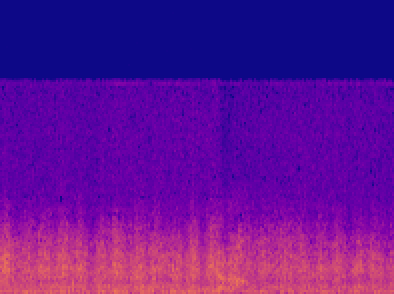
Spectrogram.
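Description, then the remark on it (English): A train departs a station, a steady, loud wash of rolling noise with faint rattling of the cars, continuous throughout with no voices. “And he looks up at the departing train as it leaves the station.”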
